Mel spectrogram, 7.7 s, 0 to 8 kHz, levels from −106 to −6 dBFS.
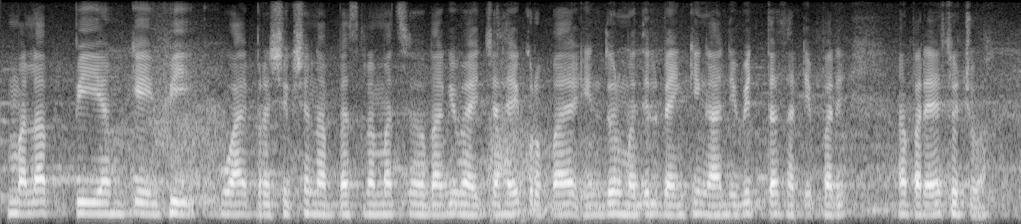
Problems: constant background noise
